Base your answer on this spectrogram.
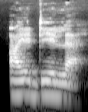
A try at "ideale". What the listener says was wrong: The I, we don't pronounce it like I, like in ideal, do we? How do we pronounce it in Italian? Like ink. You have a lot of vowels to think about here. English fuses them together. In Italian, you will take the time to pronounce each vowel, and then we will stick another E on the end, of course, for Italian.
